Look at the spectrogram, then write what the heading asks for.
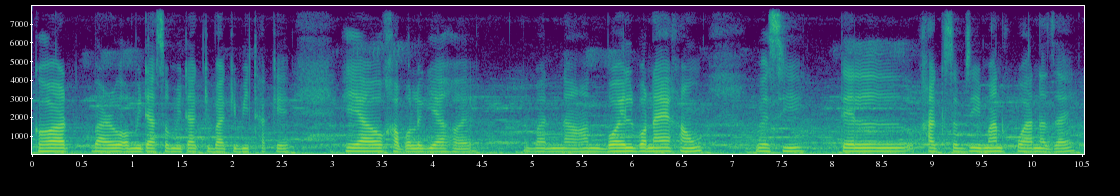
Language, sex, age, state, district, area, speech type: Assamese, female, 45-60, Assam, Morigaon, rural, spontaneous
